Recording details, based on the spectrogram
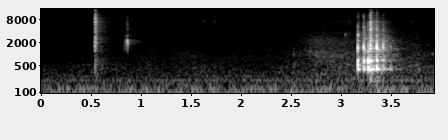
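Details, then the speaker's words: Capillary fingerstick for blood glucose in an adult patient, middle or ring finger, after cleaning and inserting the meter strip; sharp snap as a spring-loaded lancet is twisted and fired, then brief handling noise; reading 132 after a big meal. "Then I'm going to twist. And I'm going to make my incision."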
